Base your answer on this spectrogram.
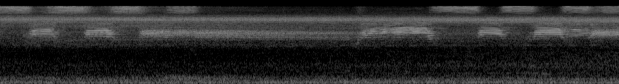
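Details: Evening cicada in Japan: series of bright, buzzy high pulses repeated in quick succession, pausing and resuming, set against an unbroken shrill insect chorus.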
